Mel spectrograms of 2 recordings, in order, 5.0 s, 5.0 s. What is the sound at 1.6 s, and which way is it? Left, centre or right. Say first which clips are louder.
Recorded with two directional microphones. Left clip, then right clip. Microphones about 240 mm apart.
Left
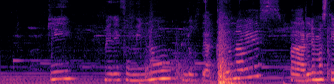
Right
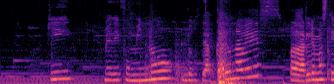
Speech: right 1 dB; centre.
